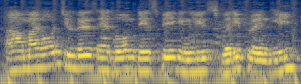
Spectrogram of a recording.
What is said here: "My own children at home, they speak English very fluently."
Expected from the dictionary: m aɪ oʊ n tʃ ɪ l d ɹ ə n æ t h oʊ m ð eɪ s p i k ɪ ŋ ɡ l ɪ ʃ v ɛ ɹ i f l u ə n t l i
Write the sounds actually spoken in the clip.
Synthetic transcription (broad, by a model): m aɪ oʊ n tʃ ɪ l d ɹ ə n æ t h oʊ m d eɪ s p i k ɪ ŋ ɡ l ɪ s v ɛ ɹ i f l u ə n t l i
